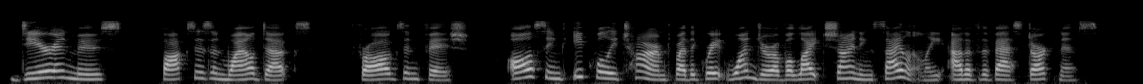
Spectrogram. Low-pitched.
No: high, 240 Hz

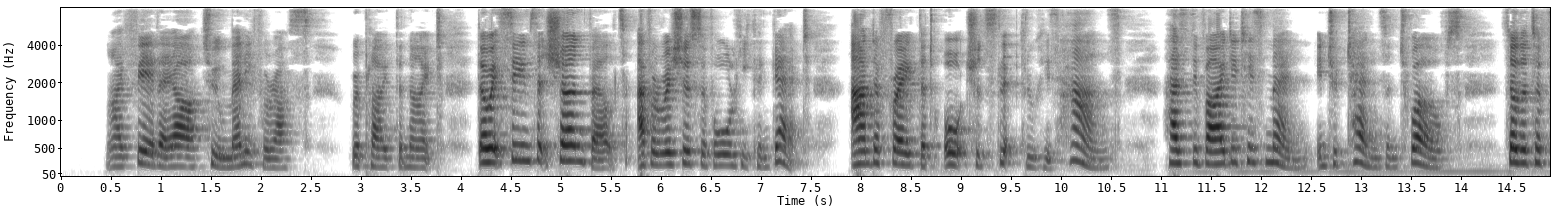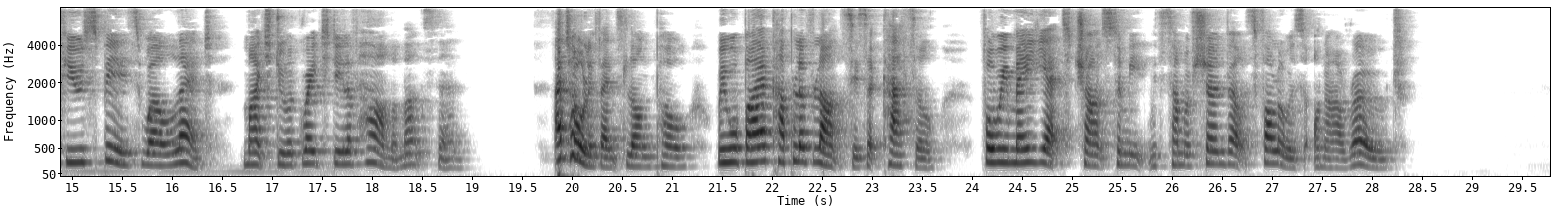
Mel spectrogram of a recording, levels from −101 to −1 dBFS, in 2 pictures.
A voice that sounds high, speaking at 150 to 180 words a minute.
Yes: high, 210 Hz; average, 165 wpm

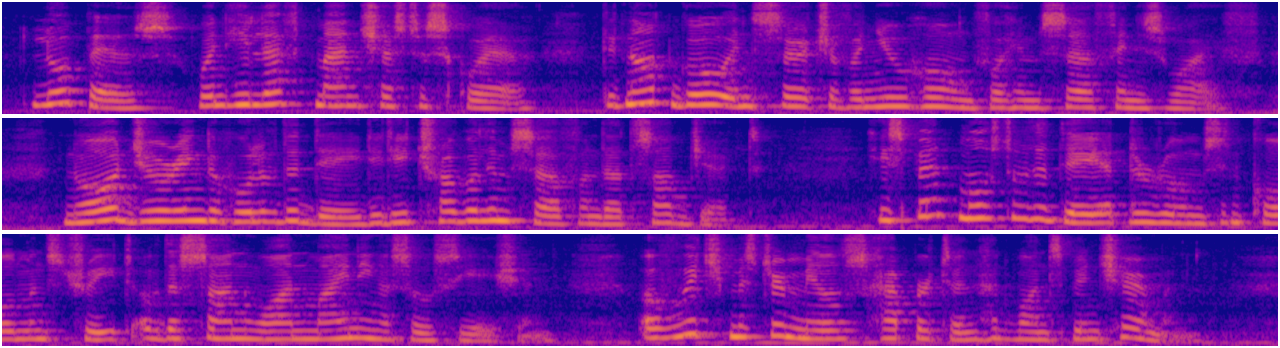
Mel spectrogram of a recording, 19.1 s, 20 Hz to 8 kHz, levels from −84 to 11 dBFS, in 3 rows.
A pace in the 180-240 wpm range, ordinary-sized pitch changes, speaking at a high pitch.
Yes: average, 190 wpm; average, 4.2 semitones; high, 235 Hz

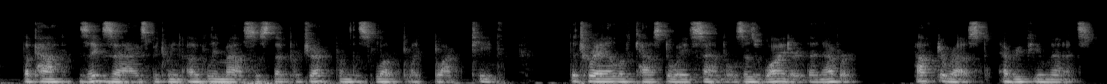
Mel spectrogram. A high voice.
No: low, 120 Hz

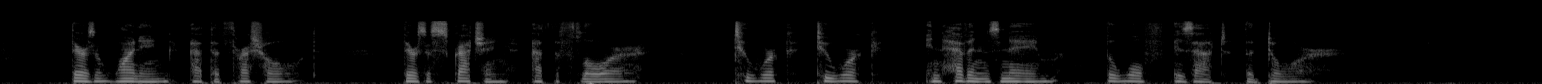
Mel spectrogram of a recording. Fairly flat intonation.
Yes: narrow, 1.9 semitones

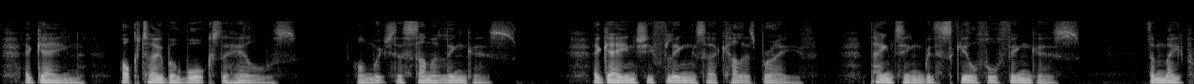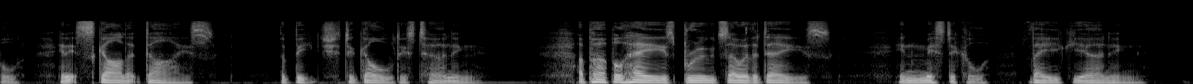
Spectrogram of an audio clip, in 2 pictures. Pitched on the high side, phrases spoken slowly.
No: very low, 85 Hz; slow, 110 wpm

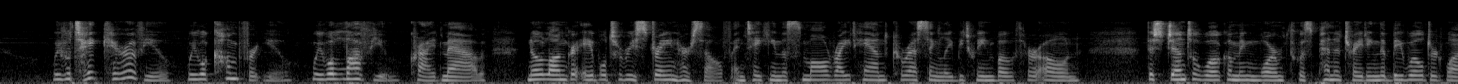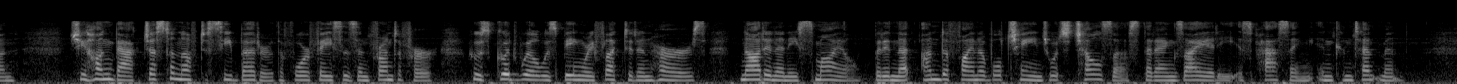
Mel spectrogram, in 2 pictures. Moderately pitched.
No: high, 200 Hz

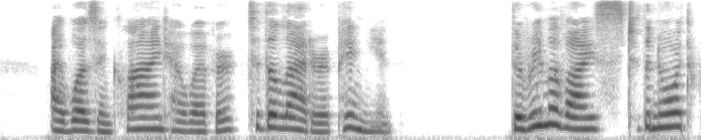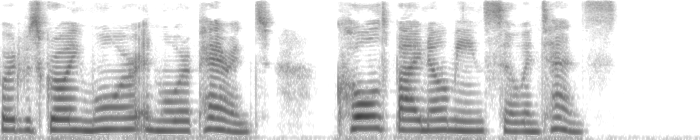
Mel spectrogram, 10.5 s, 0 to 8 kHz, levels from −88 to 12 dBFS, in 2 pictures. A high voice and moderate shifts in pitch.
Yes: high, 225 Hz; average, 3.1 semitones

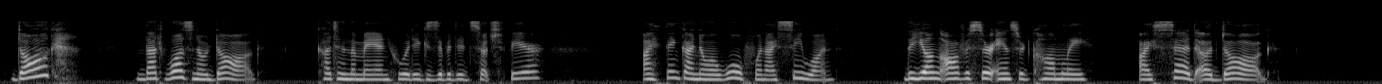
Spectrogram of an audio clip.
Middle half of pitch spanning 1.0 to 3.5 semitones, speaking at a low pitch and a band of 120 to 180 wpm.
No: average, 2.8 semitones; high, 245 Hz; average, 145 wpm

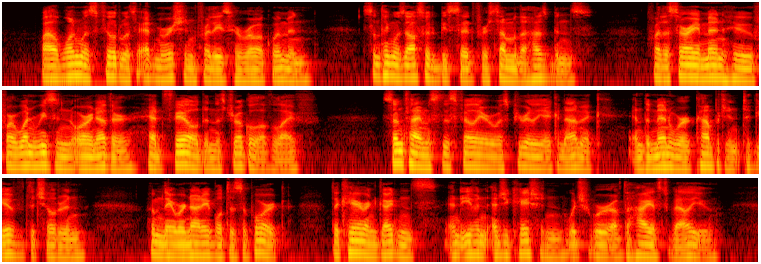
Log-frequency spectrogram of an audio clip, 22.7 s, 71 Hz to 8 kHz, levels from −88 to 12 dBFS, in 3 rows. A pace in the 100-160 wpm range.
No: average, 195 wpm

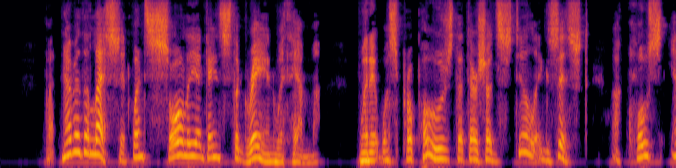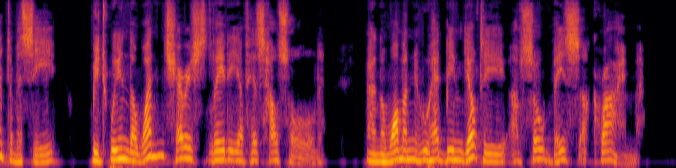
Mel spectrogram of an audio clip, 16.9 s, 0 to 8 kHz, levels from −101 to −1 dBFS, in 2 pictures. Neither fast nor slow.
Yes: average, 150 wpm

